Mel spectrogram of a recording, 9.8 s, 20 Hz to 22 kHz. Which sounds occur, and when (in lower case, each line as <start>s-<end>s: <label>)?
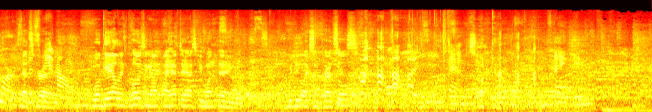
0.0s-1.1s: man speaking
0.0s-8.7s: conversation
0.0s-9.7s: crowd
1.4s-3.6s: man speaking
4.1s-5.6s: man speaking
5.4s-6.4s: giggle
6.0s-6.3s: man speaking
6.1s-6.7s: man speaking
7.1s-7.5s: man speaking
8.3s-8.8s: man speaking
